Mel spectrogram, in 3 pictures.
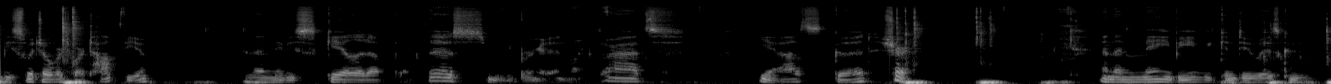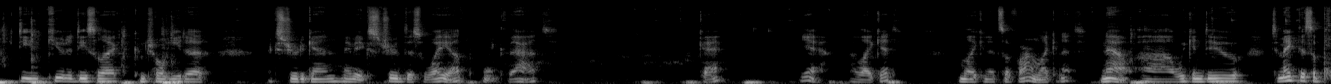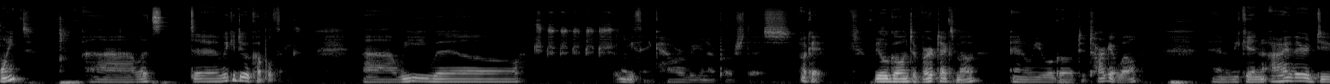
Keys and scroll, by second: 14.9 ctrl+e.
